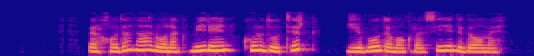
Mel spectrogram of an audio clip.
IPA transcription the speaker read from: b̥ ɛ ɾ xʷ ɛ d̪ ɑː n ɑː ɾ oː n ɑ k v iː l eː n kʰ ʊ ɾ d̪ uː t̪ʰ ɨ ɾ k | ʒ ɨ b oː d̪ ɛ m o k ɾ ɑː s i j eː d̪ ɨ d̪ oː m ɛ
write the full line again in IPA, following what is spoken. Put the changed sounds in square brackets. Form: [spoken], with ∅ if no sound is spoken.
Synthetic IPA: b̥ ɛ ɾ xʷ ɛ d̪ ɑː n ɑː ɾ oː n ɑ k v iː [ɾ] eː n kʰ ʊ ɾ d̪ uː t̪ʰ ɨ ɾ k | ʒ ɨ b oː d̪ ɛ m o k ɾ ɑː s i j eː d̪ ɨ d̪ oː m ɛ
